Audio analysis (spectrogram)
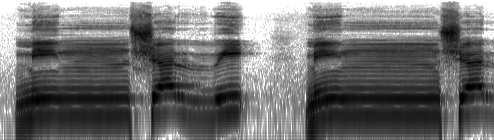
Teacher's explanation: اب یہاں پر نون ساکن ہے تو یہاں پر اخفا ہوگا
